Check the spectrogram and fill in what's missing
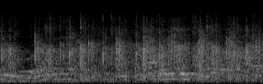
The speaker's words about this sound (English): Come on, let's stand together. Come on, let's stand together. Go ahead and clap your hands again.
